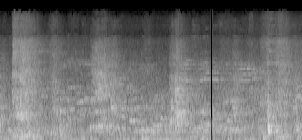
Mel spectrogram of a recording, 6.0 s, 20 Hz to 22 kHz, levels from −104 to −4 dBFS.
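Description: At 4.21 s the sound drops out abruptly for 37 ms, with hard edges on both sides, before resuming at 4.24 s. This is a gap between stream segments: the timestamps of two consecutive segments, apparently 4-second chunks, left a small hole that the player padded with silence, so nothing was lost.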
